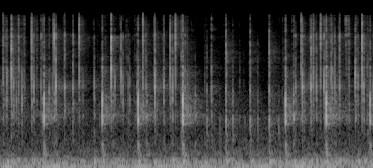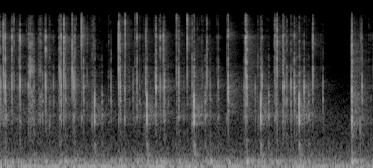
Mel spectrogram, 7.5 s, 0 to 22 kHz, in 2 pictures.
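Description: A Neo87 tenkeyless mechanical keyboard by CherryB Works, with a rose-gold aluminum case, JWK Lilac switches and cream and grey plastic keycaps, rests on a desk mat while both hands type continuously, long painted fingernails pressing the keys. A steady stream of short, crisp, bright clacks sits over a soft low thump, each keystroke dying away almost instantly with no ring.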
